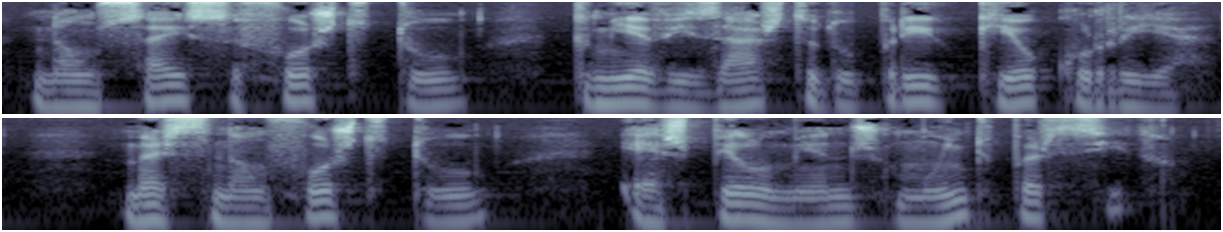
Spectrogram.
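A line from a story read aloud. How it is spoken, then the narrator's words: Murmuring. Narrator (Portuguese): murmurando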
